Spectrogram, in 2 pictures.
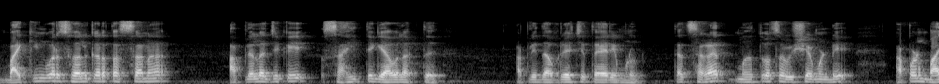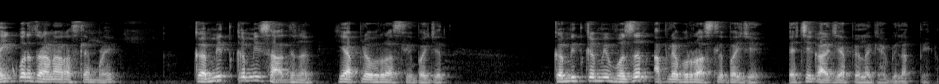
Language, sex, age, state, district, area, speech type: Marathi, male, 45-60, Maharashtra, Pune, urban, spontaneous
